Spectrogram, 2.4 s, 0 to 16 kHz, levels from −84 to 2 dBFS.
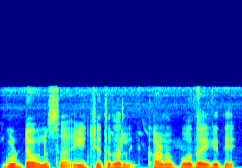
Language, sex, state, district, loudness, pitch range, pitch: Kannada, male, Karnataka, Koppal, -16 LUFS, 140-155 Hz, 145 Hz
